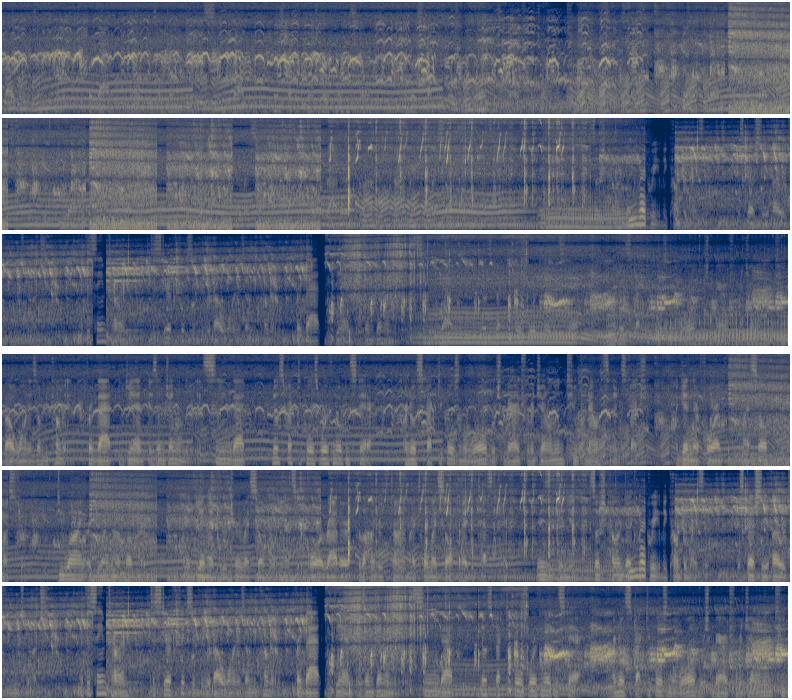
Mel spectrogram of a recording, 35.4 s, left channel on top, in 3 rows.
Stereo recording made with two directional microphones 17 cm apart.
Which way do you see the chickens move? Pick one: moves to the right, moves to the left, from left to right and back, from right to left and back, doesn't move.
moves to the right.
